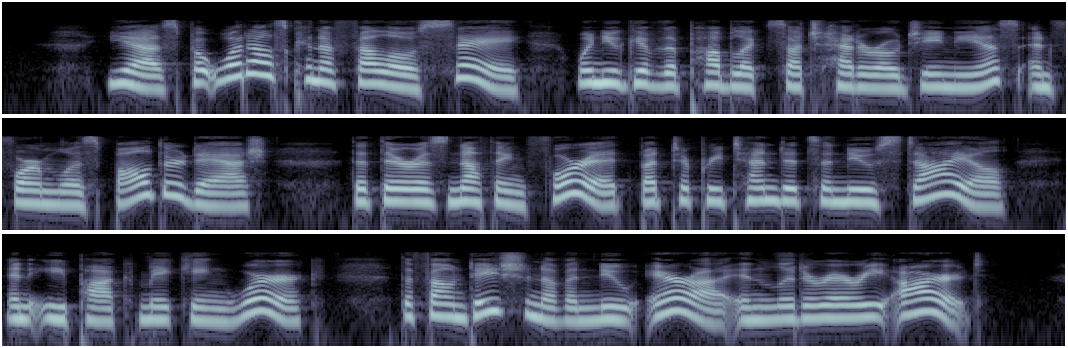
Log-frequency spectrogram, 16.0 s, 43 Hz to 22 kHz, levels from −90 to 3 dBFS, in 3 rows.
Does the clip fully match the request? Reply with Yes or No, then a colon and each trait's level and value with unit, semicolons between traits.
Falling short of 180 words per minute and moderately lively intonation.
Yes: average, 165 wpm; average, 4.1 semitones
